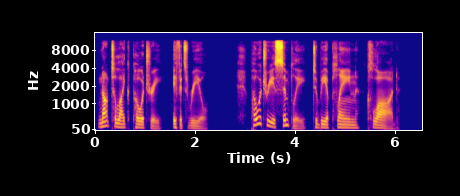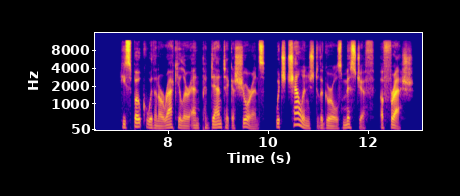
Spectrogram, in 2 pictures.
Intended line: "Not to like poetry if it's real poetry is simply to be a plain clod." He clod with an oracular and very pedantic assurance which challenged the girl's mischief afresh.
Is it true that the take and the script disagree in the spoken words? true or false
true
